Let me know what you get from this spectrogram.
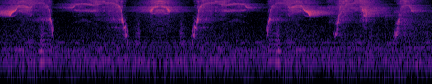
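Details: Young monkey Sariki cries as mother Sarika teaches it 'back style', giving piercing high wails that arch and then plunge downward, about two every second with short gaps, over a faint steady background hiss.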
